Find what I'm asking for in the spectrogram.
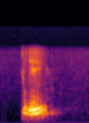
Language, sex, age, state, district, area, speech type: Hindi, male, 30-45, Madhya Pradesh, Hoshangabad, rural, conversation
